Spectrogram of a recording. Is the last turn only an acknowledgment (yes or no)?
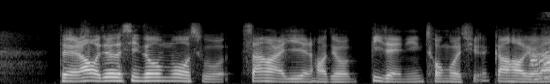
no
